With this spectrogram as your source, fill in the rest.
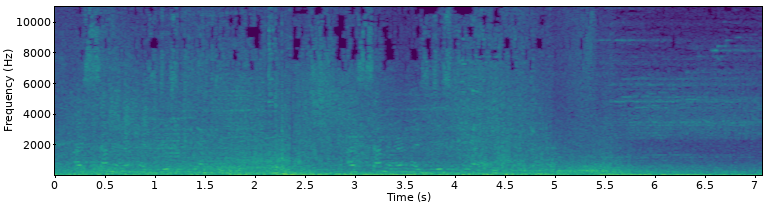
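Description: A structure explodes and crumbles with a deep rumble.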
